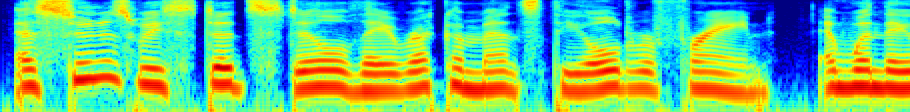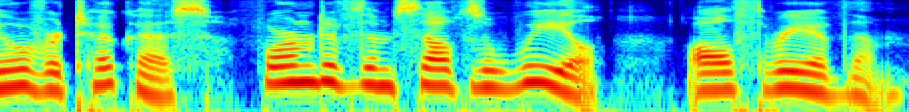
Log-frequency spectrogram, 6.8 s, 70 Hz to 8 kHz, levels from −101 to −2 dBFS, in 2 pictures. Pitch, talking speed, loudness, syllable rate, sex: 200 Hz, 220 wpm, -18 LUFS, 5.5 syllables/s, female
